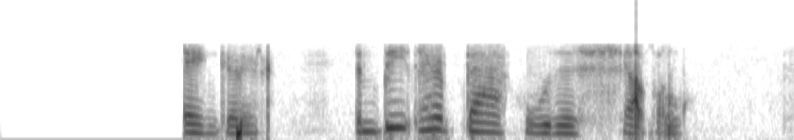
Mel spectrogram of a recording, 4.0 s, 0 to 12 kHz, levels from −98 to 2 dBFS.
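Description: From 0.00 to 0.92 s there is only digital silence. At 0.92 s the audio starts abruptly in the middle of a sound, with no attack or fade. This cut-off start means capture or streaming began late and missed the onset of whatever was already under way.

The entire clip carries the signature of the GSM full-rate codec. The passband is confined to roughly 200 Hz to 3.5 kHz, consistent with 13 kbps full-rate coding. The codec models the vocal tract with a filter and excites it with a sparse, regularly spaced pulse train that keeps only a third of the excitation samples. That crude excitation gives the speech a plainly audible buzzy, gravelly texture, and nothing above the band edge survives.

From 1.18 to 1.36 s and again from 3.12 to 3.44 s, the speech breaks up into squawks, pops and gargling. These are GSM bit errors: corrupted bits reached the decoder and scrambled the filter, pitch or gain parameters, so the spectrum bends and the level jumps frame by frame. 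The first burst spans about 0.18 s, which fits roughly nine 20 ms frames. The second lasts about 0.31 s, which fits around fifteen frames, and it is the denser of the two.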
